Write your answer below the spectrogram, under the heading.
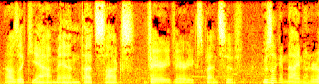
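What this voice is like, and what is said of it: Usual voice. Nothing is said of it.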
